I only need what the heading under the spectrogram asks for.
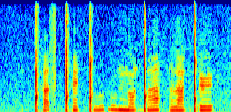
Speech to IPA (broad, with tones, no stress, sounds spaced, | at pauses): ǃʰ a̰˧ s ǃʰ ɛ˨ ǃ o̤˨˦ ɠ o̤˧ n̪ ɔ˨˦ ɡ͡ǃ a˦ | l a˨ ǃʼ ø˧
